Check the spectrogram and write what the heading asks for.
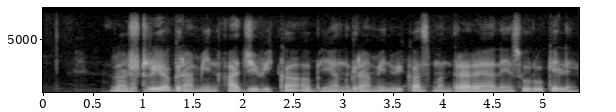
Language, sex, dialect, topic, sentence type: Marathi, male, Varhadi, banking, statement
